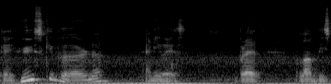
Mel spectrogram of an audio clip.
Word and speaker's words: Husqvarna: This U actually has, I think it's like 2 dots on it, and it's not Husk, it's Husk. Husqvarna. Husqvarna. It's a weird sound.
